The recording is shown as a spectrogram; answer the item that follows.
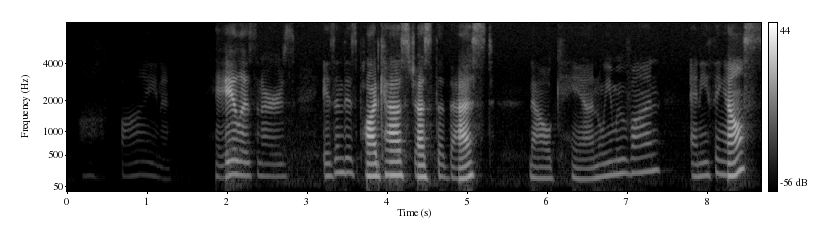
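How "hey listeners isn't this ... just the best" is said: ordinary delivery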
